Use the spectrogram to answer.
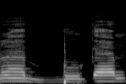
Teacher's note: با میں شدد ہے، با کو 2 دفعہ پڑھیں گے، با پر قلقلہ بھی ہوگا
